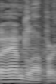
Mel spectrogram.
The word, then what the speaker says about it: Hamdullahpur: It's like Cindy Lauper, right? So you just say Cindy Lauper, go Hamdullahpur.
